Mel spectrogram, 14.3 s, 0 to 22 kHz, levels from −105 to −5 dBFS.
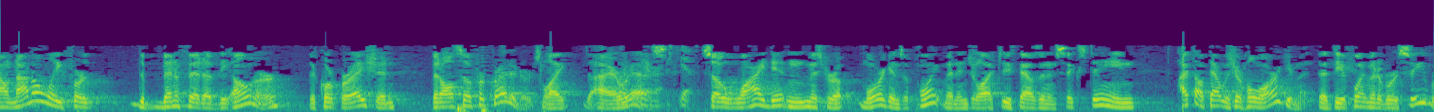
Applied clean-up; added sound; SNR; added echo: none; none; none; none.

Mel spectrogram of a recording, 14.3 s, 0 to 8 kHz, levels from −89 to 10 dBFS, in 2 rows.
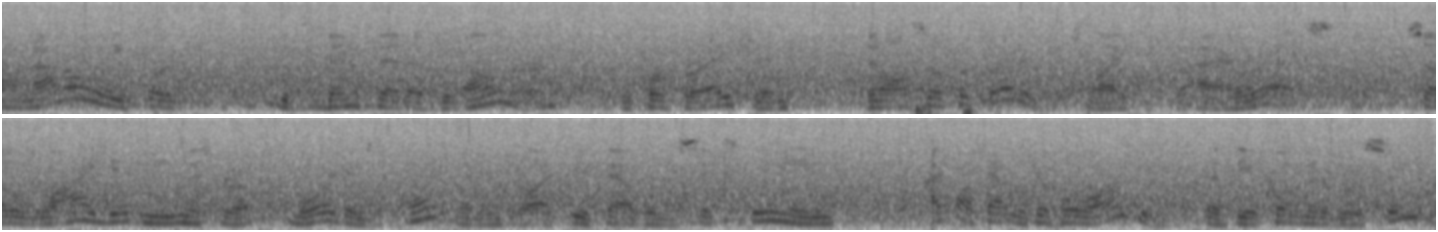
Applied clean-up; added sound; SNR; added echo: none; Stream; 0 dB; none.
